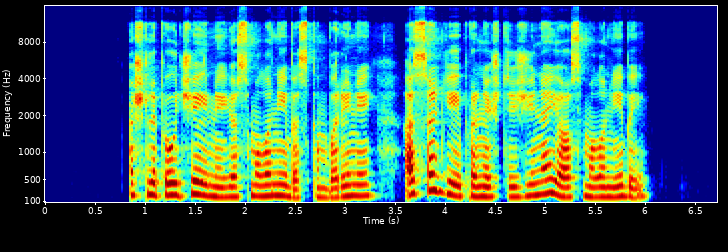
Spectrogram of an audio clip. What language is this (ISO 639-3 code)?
lit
